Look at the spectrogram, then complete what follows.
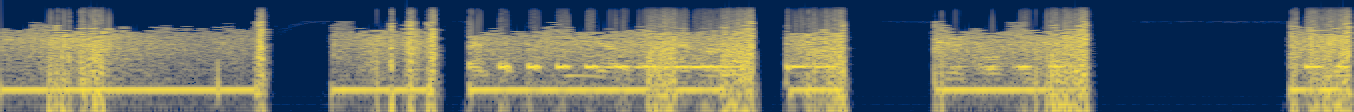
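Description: Police scanner radio traffic: about six short transmissions in quick succession, each a burst of hiss with a steady low hum under it, switching on and cutting off abruptly as the squelch opens and closes. No clear words come through.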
